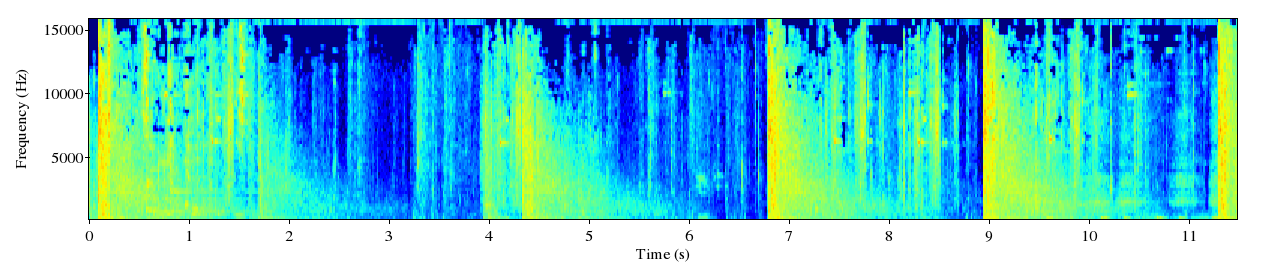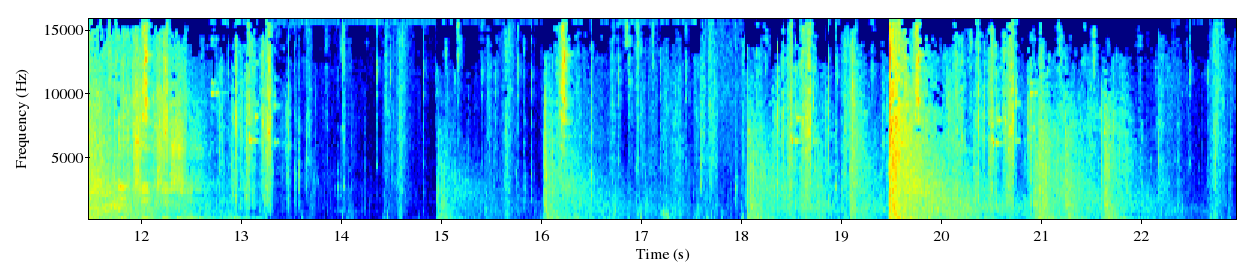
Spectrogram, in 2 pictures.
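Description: A sniper rifle fires loud single shots that echo and slowly fade.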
